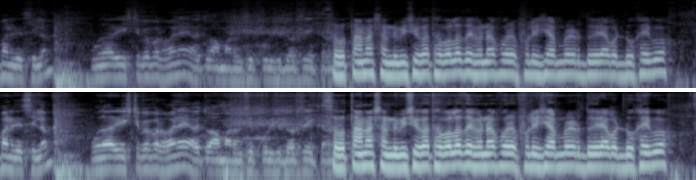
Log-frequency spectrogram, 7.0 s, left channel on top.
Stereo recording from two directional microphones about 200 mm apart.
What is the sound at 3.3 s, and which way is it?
Speech, 10° right (ahead or behind).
